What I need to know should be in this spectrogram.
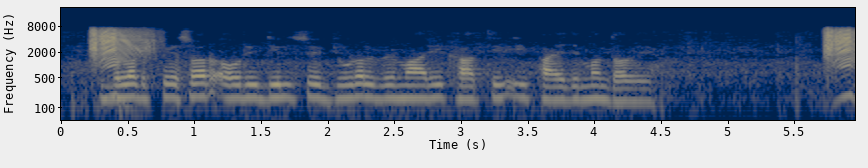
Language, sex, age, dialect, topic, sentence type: Bhojpuri, male, 36-40, Northern, agriculture, statement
